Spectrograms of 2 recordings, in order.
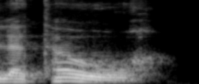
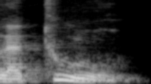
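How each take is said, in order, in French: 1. La voyelle dans tour est une diphtongue glissante. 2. La voyelle dans tour est une seule voyelle simple. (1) "il y avait des diphtongues en français. ... on disait la taur" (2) "On ne disait pas la tour"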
